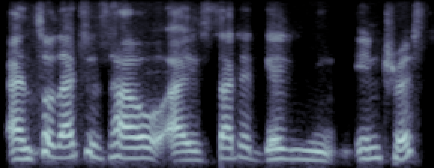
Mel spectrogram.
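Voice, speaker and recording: An older woman from Zambia giving an earnest, deliberate talk on an online conference call, stressing key words. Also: lowish voice, darkish tone, no room sound. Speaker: panel speaker. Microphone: video call. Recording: dull dry video call audio.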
